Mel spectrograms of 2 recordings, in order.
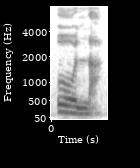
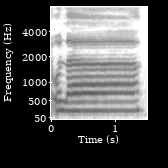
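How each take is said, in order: First: The final a vowel is short. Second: The final a vowel is drawn out long.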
